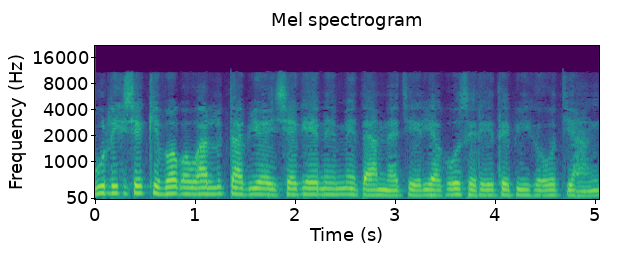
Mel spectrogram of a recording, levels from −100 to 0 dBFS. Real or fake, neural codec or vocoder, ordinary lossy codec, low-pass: fake; codec, 16 kHz in and 24 kHz out, 0.8 kbps, FocalCodec, streaming, 65536 codes; AAC, 32 kbps; 10.8 kHz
